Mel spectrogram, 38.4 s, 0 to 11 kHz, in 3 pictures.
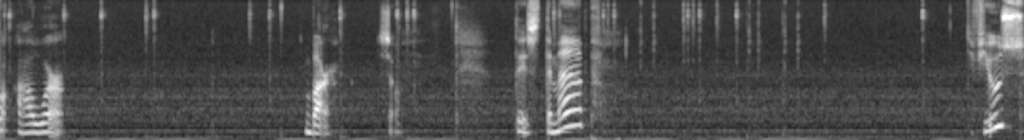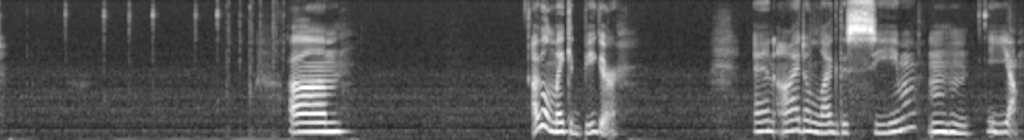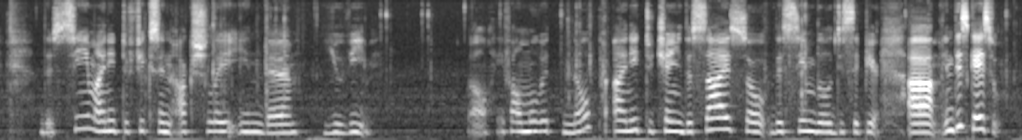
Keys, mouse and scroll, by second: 5.1 click, 6.9 click, 6.9 click, 7.4 click, 7.5 click, 7.5 click, 7.6 double click, 7.9 middle click, 8.1 middle click, 8.5 click, 8.5 double click, 8.6 click, 8.7 click, 8.9 click, 9.3 scroll up 1, 9.4 middle click, 9.7 middle click, 9.9 double middle click, 10.2 click, 13.6 click, 14.4 click, 15.2 click, 15.6 middle click, 15.7 middle click, 15.9 middle click, 16.0 double middle click, 16.2 middle click, 16.3 middle click, 25.0 click, 25.1 click, 26.4 click, 26.4 click, 28.2 F3, 28.8 F3, 29.0 F4, 30.3 click, 30.4 click, 30.8 click, 30.9 click, 31.8 click, 33.0 ctrl+z, 34.2 click, 35.4 ctrl+z, 36.1 click, 37.2 ctrl+z, 37.6 click.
